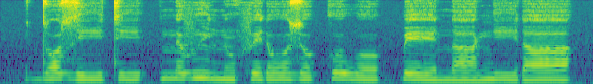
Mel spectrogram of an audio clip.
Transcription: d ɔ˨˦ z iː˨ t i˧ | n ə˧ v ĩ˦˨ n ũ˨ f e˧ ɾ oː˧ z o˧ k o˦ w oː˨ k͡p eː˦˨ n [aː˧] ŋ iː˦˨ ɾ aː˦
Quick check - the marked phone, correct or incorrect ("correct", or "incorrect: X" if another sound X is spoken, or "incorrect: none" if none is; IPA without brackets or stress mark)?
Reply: incorrect: aː˨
